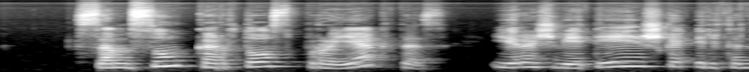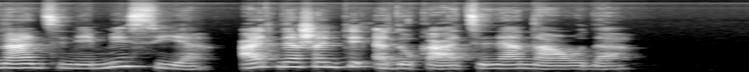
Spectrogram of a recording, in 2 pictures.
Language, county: Lithuanian, Marijampolė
